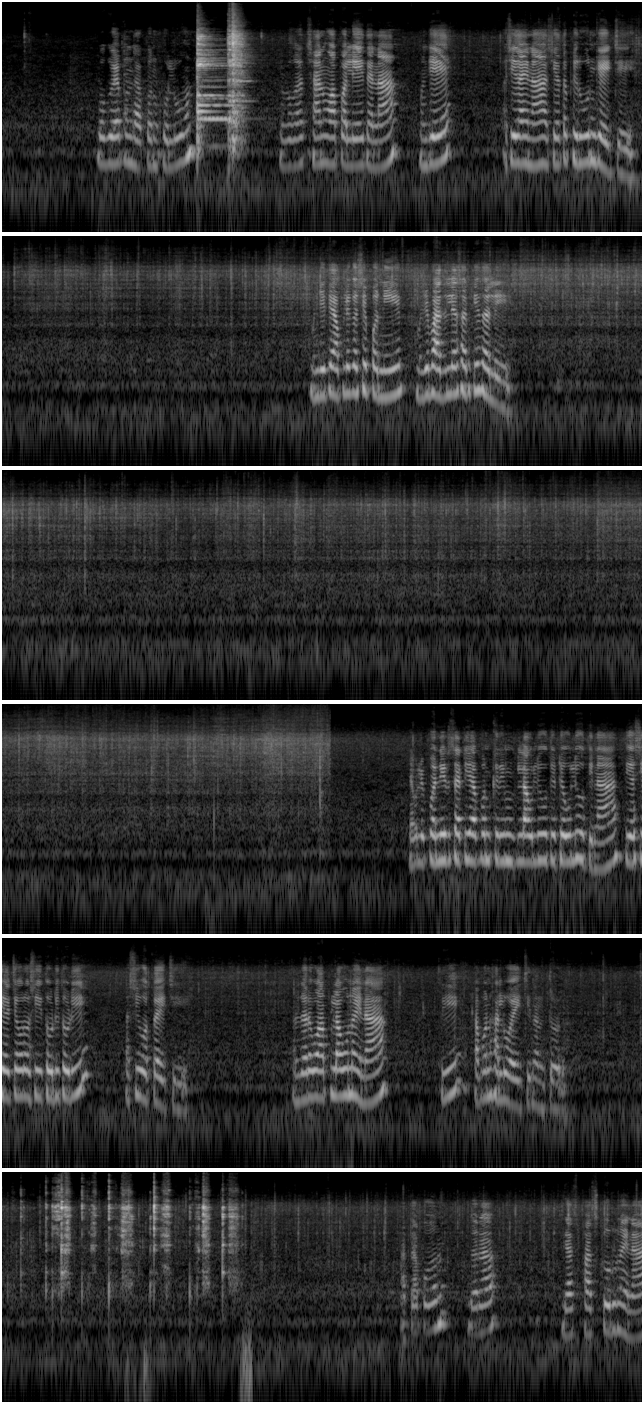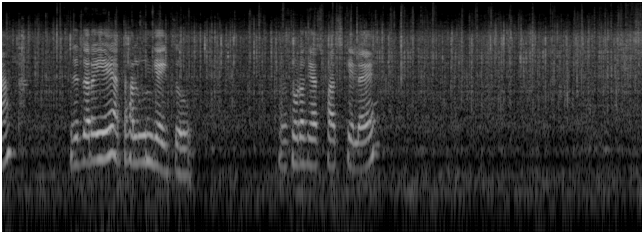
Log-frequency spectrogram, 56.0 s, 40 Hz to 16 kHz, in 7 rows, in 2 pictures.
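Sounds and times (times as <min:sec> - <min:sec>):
food sizzling in a pan: 0:02.4 - 0:56.0
spoon scraping a pan: 0:40.0 - 0:43.1.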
